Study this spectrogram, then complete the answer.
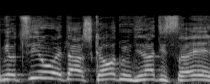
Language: Hebrew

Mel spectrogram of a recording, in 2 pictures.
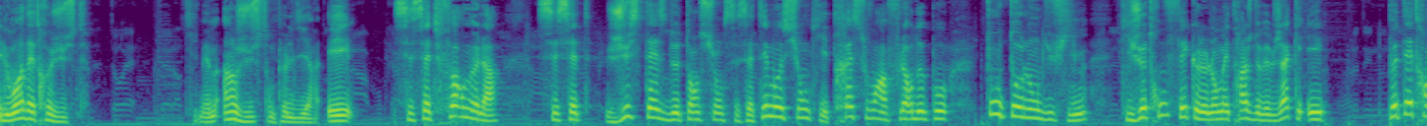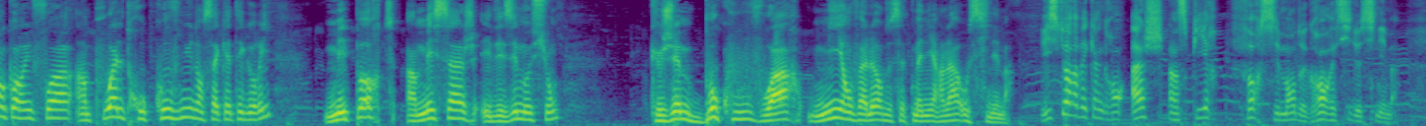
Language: French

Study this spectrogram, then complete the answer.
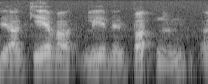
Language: Icelandic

